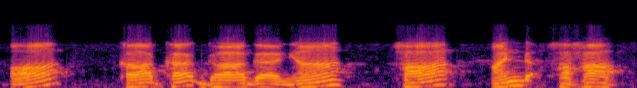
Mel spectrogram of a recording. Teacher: All the sound are emanating from kantaha, throat.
